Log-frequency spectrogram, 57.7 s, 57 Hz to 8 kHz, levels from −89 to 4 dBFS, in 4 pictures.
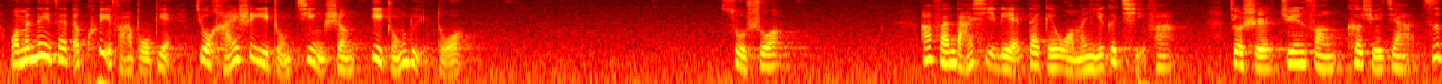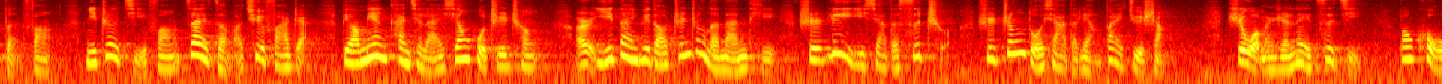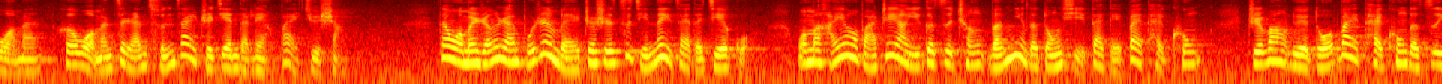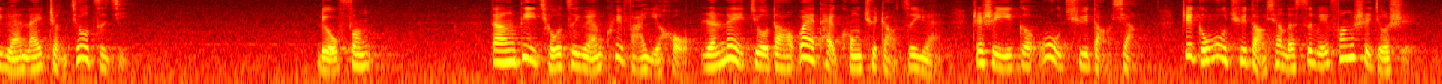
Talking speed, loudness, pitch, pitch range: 220 characters per minute, -23 LUFS, 180 Hz, 145-240 Hz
